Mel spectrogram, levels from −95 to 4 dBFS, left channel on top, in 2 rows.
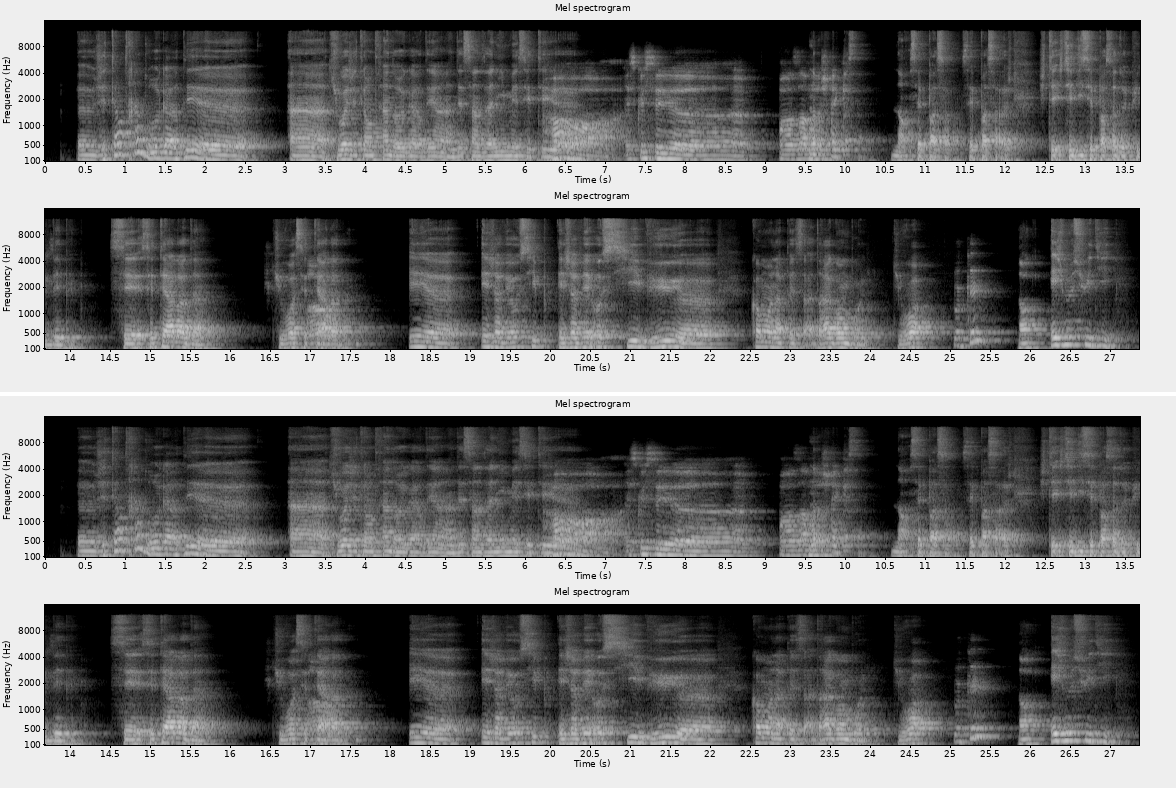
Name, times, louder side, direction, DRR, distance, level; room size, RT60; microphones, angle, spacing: voice 1, 0.4-2.6 3.0-6.6 9.5-9.7 10.6-14.1 14.5-15.8 16.6-17.4 18.2-18.8 19.1-22.2 22.5-24.0 24.3-24.7 25.9-27.1, left 1 dB, 30° left, 3 dB, 1.2 m, -27 dB
voice 2, 6.2-8.9 9.2-10.1 17.0-17.4 25.1-25.5, left 1 dB, 85° left, 3 dB, 1.9 m, -29 dB
12.0 x 9.8 x 4.2 m, 0.91 s
head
